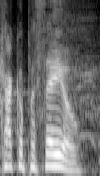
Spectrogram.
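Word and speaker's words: kakopatheo (κακοπαθέω): Well, that word for suffering, it's a Greek word and it's pronounced kakopatheo, and it means to endure evil, to endure hardships, to endure trouble times, to endure evil.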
